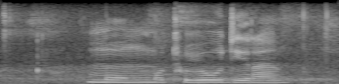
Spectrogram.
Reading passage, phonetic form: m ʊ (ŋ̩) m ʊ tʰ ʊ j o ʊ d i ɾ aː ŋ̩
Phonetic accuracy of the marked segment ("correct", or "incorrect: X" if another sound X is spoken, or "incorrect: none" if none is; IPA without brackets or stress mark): correct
